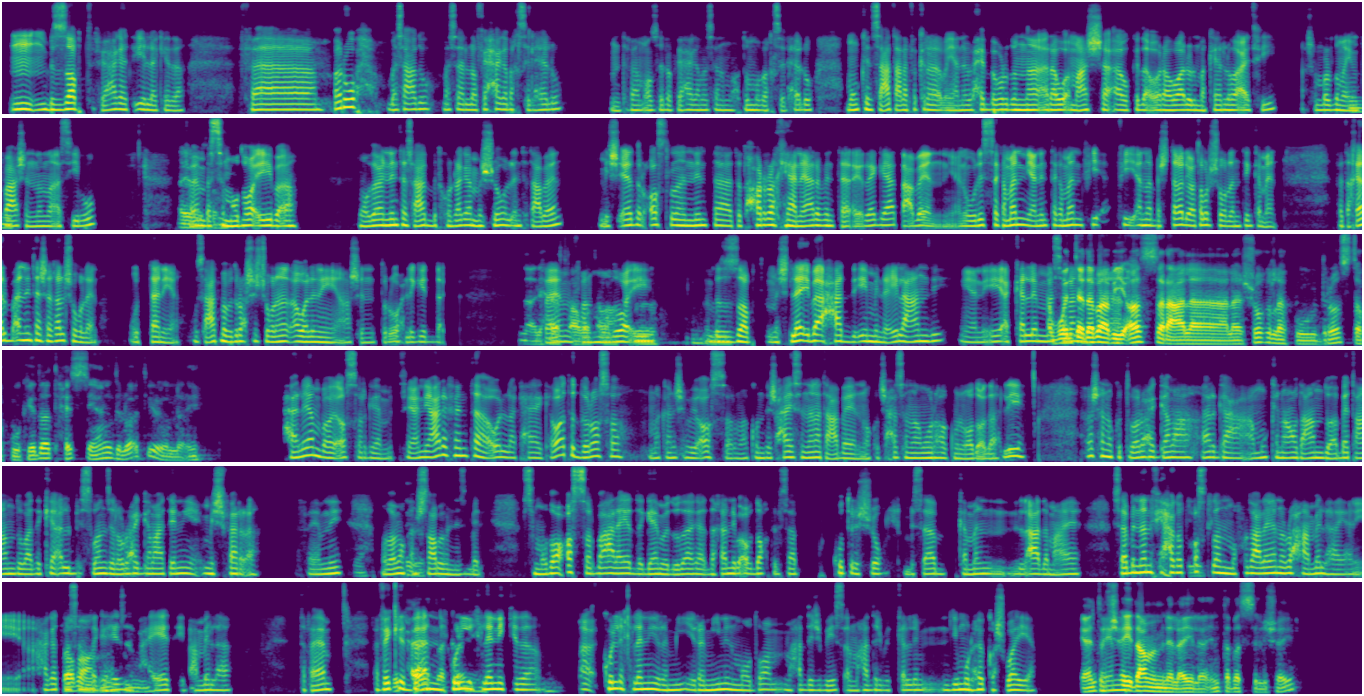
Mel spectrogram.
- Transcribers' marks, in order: laughing while speaking: "يعني"; tsk
- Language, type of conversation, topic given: Arabic, advice, إزاي تحمّلت رعاية أبوك أو أمك وهما كبار في السن وده أثّر على حياتك إزاي؟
